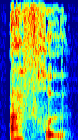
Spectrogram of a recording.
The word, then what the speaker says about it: affreux: Affreux. Final X not pronounced. And then you get this fr, freux, affreux.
